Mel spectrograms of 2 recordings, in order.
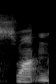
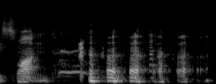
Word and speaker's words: Swanton: min or 10 years you pronounce swanton right by eliminating you didn't say the t which is always which is always key swanton so well very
